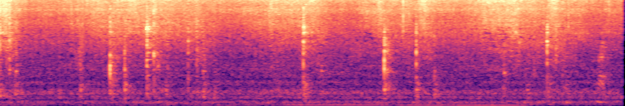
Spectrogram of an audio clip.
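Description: Cucumber and egg stir-fried in a pan with sugar, a steady sizzle broken by repeated clicks and scrapes of a spatula tossing the food.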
